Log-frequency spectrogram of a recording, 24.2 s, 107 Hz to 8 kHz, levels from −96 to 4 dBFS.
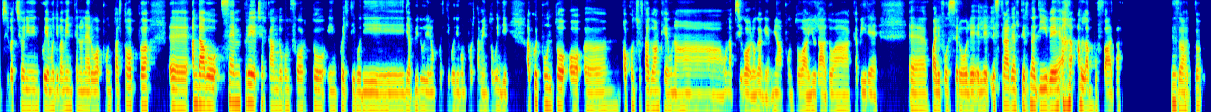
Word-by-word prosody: situazioni 130 -1 -2
in 125 -1 -8
cui 135 - +3
emotivamente 125 0 -3
non 120 -1 -4
ero, 120 0 +1
appunto, 125 0 -4
al 120 0 -3
top, 140 -1 -1 0.6
uhm, 125 -2 +3
andavo 145 - +6
sempre 160 - +3
cercando 130 -3 -4
conforto 130 0 -2
in 120 -2 -8
quel - - -4
tipo 120 -1 -2
di 115 -1 -2
di 125 - -1
abitudine 125 +1 -4
con 115 0 -7
quel - - -18
tipo - - -8
di 115 0 -5
comportamento. 115 -2 -9
Quindi, 115 -3 -5 0.3
a 135 - +1
quel 155 +1 +2
punto 140 -1 -1
ho, 125 -2 +4
ehm, 120 +1 -4
ho 140 - +1
consultato 130 -1 -2
anche 120 -2 0
una 110 -1 -3
una 115 -2 -5
psicologa 110 0 +1
che 100 -1 -6
mi 115 - -7
ha, 110 - -1
appunto, 110 0 -5
aiutato 115 +1 +1
a 105 0 -1
capire, 115 -2 -3 0.6
ehm, 115 - 0 0.3
quale 115 0 +4
fossero 120 -2 +1
le 120 0 +2
le 120 0 +1
le 140 - -1
strade 140 -1 +3
alternative 130 -1 +3
a 160 +4 +4
all'abbuffata. 125 -3 +1 1.0
Esatto. 135 - -2
120 Hz, 135 wpm, -22 LUFS, 115-130 Hz, 1.0 s, andavo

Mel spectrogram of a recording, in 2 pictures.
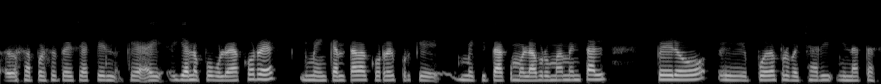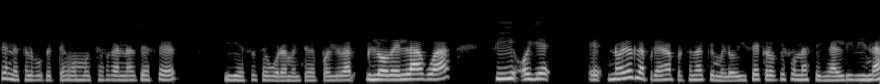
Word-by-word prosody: o - - -4
sea, 200 - -2
por 200 0 -3
eso 205 +2 -6
te 195 - -3
decía 190 0 -3
que 205 - -2
el 195 -2 -3
que 195 0 -3
ay 190 0 -1 0.2
ya 205 -1 +4
no 210 - +3
puedo 205 0 -3
volver 190 0 +3
a 195 - +3
correr 235 +3 +3 0.2
y - - -6
me 200 - 0
encantaba 200 +2 +2
correr 200 0 -1
porque 195 -2 -6 0.2
me 205 -2 -3
quitaba 190 0 +1
como 195 0 -2
la 185 -1 +5
bruma 200 0 -1
mental, 220 +3 +1 0.5
pero, 220 +5 +2
eh, 200 -2 -2
puedo 205 0 +2
aprovechar 200 -1 -4
y 205 - -3
y 200 - -7
natación, 195 +7 -3
es 205 - -5
algo 205 0 -4
que 200 - -5
tengo 205 0 -4
muchas 205 +1 -7
ganas 205 -1 -2
de 215 - -2
hacer 215 +3 -2 0.4
y 200 -1 -1
eso 205 +3 -7
seguramente 185 -2 -3
me 185 - -4
puede 190 0 -4
ayudar. 205 +1 +1
Lo 220 -1 +6
del 215 +2 +5
agua, 240 +3 +7 0.4
sí, 260 +1 +5
oye 250 +2 +3 0.4
eh, 215 0 -2
no 245 +2 +4
eres 310 +4 +5
la 265 -3 +5
primera 220 +1 +1
persona 215 0 -3
que 215 - -4
me 185 -3 -3
lo 185 - 0
dice, 200 +4 -1
creo 215 -1 0
que 235 - -4
es 235 - -10
una 220 -1 +1
señal 195 -2 -1
divina, 210 +1 +3
205 Hz, 235 wpm, -24 LUFS, 195-220 Hz, 0.5 s, agua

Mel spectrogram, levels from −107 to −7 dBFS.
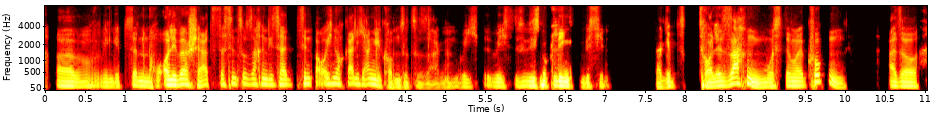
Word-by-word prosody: äh, - - -3 0.2
wen 100 -1 -5
gibt's 100 -1 -9
denn 115 -4 0
noch. 95 -2 -2
Oliver 130 +2 +6
Scherz. 125 0 -2
Das 140 -3 -5
sind 160 +1 -4
so 160 - -5
Sachen, 145 0 -2
die 135 - -2
seid 135 0 -1
sind 155 -1 -1
bei - - -5
euch 155 - -1
noch 155 -3 0
gar - - -3
nicht 150 0 -3
angekommen 120 - -1
sozusagen, 80 +2 -13
wie 95 - -7
ich 85 0 -12
wie 100 -3 -5
ich 90 - -11
wie's 105 0 0
so 115 -2 +5
klingt 110 -1 +6
'n - - -8
bisschen. - - -8 0.6
Da - - -3
gibt's - - -4 0.2
tolle 100 +3 +3
Sachen, 110 - +4
musst 95 +1 -3
du 115 - +2
mal 110 0 +2
gucken. 100 - -1 0.5
Also 100 -2 0
110 Hz, 210 wpm, -24 LUFS, 95-135 Hz, 0.6 s, Oliver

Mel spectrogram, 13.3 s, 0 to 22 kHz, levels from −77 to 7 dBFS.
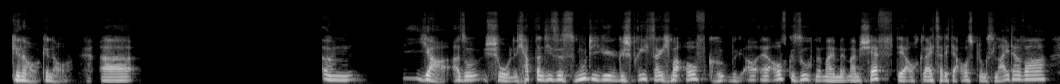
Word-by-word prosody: Genau, 135 - +3
genau. - - -5 0.3
Äh 125 0 +3 2.4
Ähm, 150 -2 0 0.5
ja, 180 -6 +2
also, 145 +4 -1
schon. 120 -6 0
Ich 120 - -4
habe 165 0 -1
dann 165 -3 +5
dieses 155 -1 -1
mutige 155 -4 +2
Gespräch, 155 +5 0
sage 150 0 +1
ich - - -4
mal, 150 - +5
aufge 155 - -2 0.2
a 145 +1 -5
äh, 145 - 0
aufgesucht 160 -1 -1
mit 130 - -3
meinem 125 -2 +1
mit 125 0 -2
meinem 125 -1 -1
Chef, 175 +7 +3
der 130 -2 +1
auch 125 - -8
gleichzeitig 130 -1 -1
der - - -3
Ausbildungsleiter 135 +4 -2
war 170 +1 +1
145 Hz, 140 wpm, -21 LUFS, 130-165 Hz, 2.4 s, dann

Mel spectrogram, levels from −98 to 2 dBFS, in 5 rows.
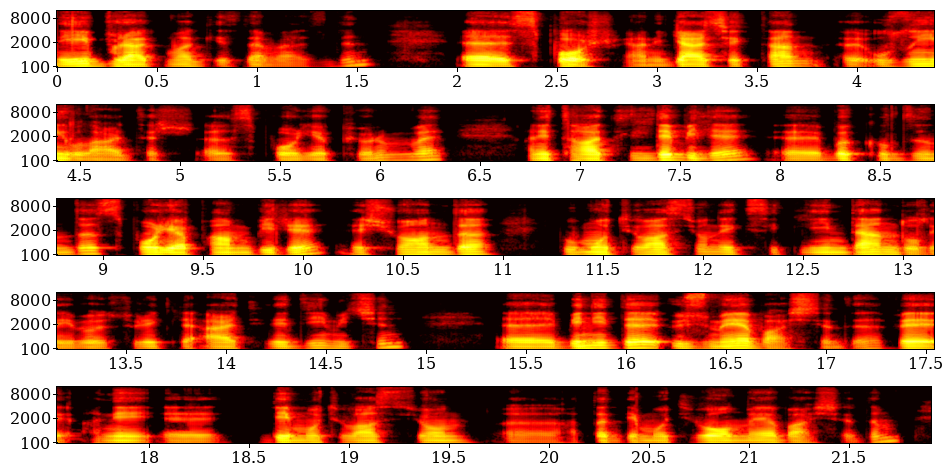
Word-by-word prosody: neyi 115 +1 +3
bırakmak 105 0 +2
istemezdin? 100 - -13 0.4
Eee, 100 -1 +7
spor. 100 - +4
Yani 90 -1 -11
gerçekten, 110 +3 +3
eee, 100 - -7
uzun 105 +2 -8
yıllardır, 90 -5 -3
eee, 90 - -10
spor 90 +1 -6
yapıyorum 100 +8 -10
ve 155 +2 -4 0.4
hani 105 0 +2
tatilde 110 +6 +4
bile, 120 - -3
eee, 95 -1 -4
bakıldığında 105 +6 -3
spor 115 -6 +2
yapan 105 0 +4
biri 110 - 0
ve 110 - -6
şu 110 +2 -7
anda 115 +1 +2 0.3
bu 115 - -6
motivasyon 115 +1 -1
eksikliğinden 110 0 0
dolayı, 95 -1 -7
böyle, 95 0 -6
sürekli 100 +1 -10
ertelediğim 105 +4 -5
için, 165 - -12 0.5
eee, 100 -1 0
beni 130 +4 +1
de 145 +1 +6
üzmeye 105 +2 +2
başladı 90 +5 -10
ve 115 0 +6
hani, 100 0 -5 0.2
eee, 95 0 -9 0.2
demotivasyon, 105 -1 -3 0.2
eee, - - -15
hatta 95 +2 -9
demotive 100 +1 -5
olmaya 105 0 +1
başladım 95 - -10
105 Hz, 130 wpm, -25 LUFS, 100-115 Hz, 0.5 s, Eee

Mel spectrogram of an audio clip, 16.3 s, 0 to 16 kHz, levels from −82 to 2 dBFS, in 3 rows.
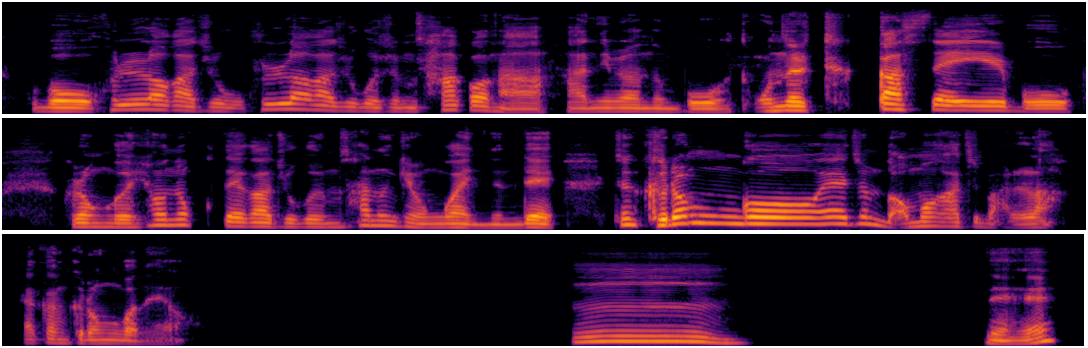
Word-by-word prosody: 뭐 110 -1 +4
홀라 160 +1 -1
가지고 120 -6 -6
홀려 175 0 0
가지고 125 -7 -5
좀 110 0 -11
사거나 135 -13 -3
아니면은 100 -1 -5
뭐 95 -1 -1 0.2
오늘 135 +3 +5
특가 175 +5 +4
세일 145 -5 +3
뭐 100 -3 -1 0.4
그런 125 -1 -2
거에 120 -1 -1
현혹돼 175 -3 -2
가지고 120 -2 -2
음 115 0 -7
사는 160 +5 -5
경우가 115 -4 -2
있는데 100 +3 +1 0.3
좀 190 - +1
"그런 225 +5 +5
거에 215 0 +7
좀 215 -3 -5
넘어가지 135 0 -4
말라." 105 +1 -7 0.2
약간 115 +1 -8
그런 110 0 -6
거네요. 95 - -8 1.9
응. 165 -6 -1 1.2
네. 100 - -1
130 Hz, 245 characters per minute, -24 LUFS, 110-165 Hz, 1.9 s, 거에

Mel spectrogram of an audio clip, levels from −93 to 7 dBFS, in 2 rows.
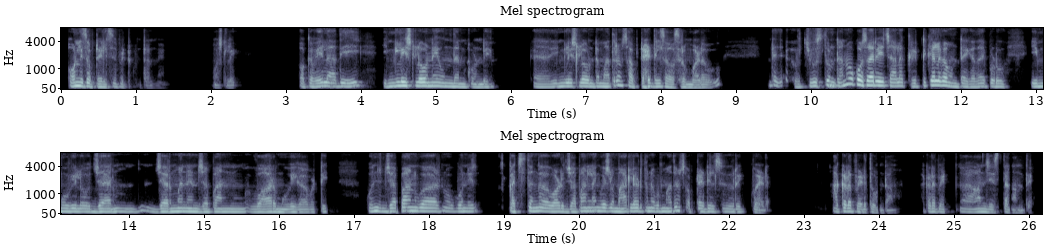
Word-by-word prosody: Only 175 +2 +6
సబ్‌టైటిల్సే 130 -1 -2
పెట్టుకుంటాను 90 -6 -13
నేను. 80 -2 -31 0.6
Mostly. - - -9 0.9
ఒకవేళ 150 +5 +1
అది 155 0 -1 0.5
ఇంగ్లీష్‌లోనే 175 +1 +6
ఉందనుకోండి. 130 -4 -2 0.6
ఆహ్, 130 0 -5
ఇంగ్లీష్‌లొ 160 +1 +2
ఉంటే 150 +1 -1
మాత్రం 200 +10 0
సబ్‌టైటిల్స్ 145 0 +2
అవసరం 120 +1 -1
బడవు. 115 +4 -5 0.7
అంటే 205 - -6 0.2
అది 130 -1 -7
చూస్తుంటాను 175 +4 +2
ఒక్కోసారి 210 -5 +8
చాలా 170 0 +1
క్రిటికల్‌గా 195 +7 +5
ఉంటాయి 140 -1 -2
కదా! 130 +3 -3
ఇప్పుడు 145 -1 -2 0.5
ఈ - - +2
మూవీలో 145 -1 0 0.2
germ 140 0 0 0.5
German 145 +2 +2
and 140 -2 +1
Japan 135 +1 -2 0.4
war 130 +1 -1
movie 125 +1 -3
కాబట్టి 120 +3 -8 0.6
కొంచెం 165 0 +1
జపాన్ 175 +3 +1
వార్ 155 -2 +1 0.3
కొన్ని 150 0 -2 0.5
ఖచ్చితంగా 160 +5 +1
వాడు 140 0 +1
జపాన్ 160 +5 -1
లాంగ్వేజ్‌లొ 165 -2 +1
మాట్లాడుతున్నప్పుడు 155 0 -1
మాత్రం 180 +5 -1
సబ్‌టైటిల్స్ 140 0 -3 0.2
రిక్వైర్డ్. 125 -4 -8 0.9
అక్కడ 155 - +2
పెడుతూ 125 0 -4
ఉంటాను. 100 +1 -14 0.3
అక్కడ 145 -2 -4
పెట్ 125 +1 -9 0.2
ఆహ్, 130 - -7
ఆన్ 135 0 -2
జెస్తానంతే. 110 -4 -5
145 Hz, 125 wpm, -25 LUFS, 130-160 Hz, 0.9 s, ఒక్కోసారి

